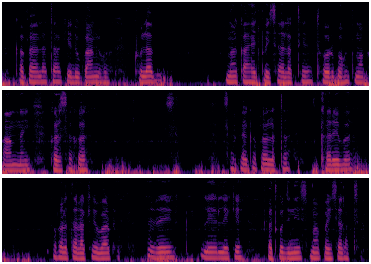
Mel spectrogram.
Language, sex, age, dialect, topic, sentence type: Chhattisgarhi, male, 25-30, Western/Budati/Khatahi, banking, statement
